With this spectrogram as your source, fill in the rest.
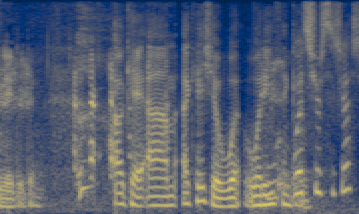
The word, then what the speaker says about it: Acacia: yeah okay so i am here um with akashia that's not my name how do you say it again oh damn it i keep around uh okay the queen of instagram yes acacia okay um and she uh is ready for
